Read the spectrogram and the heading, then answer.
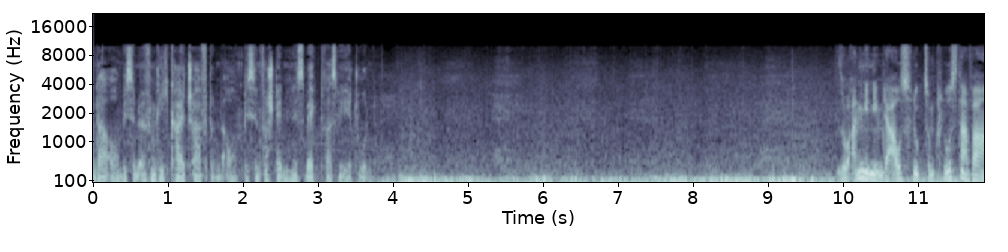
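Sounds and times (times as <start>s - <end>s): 
speech: 0.0s - 4.5s, 9.9s - 11.8s
strong icy wind blowing outdoors buffeting the microphone: 3.5s - 11.8s.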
